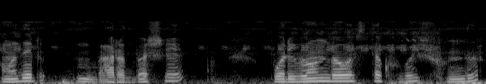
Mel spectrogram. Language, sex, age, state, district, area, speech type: Bengali, male, 30-45, West Bengal, Birbhum, urban, spontaneous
